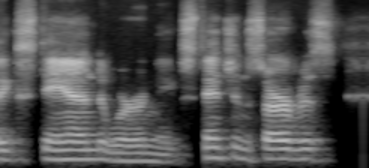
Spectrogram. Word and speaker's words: X10D: Okay, and we pronounce it Extend.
